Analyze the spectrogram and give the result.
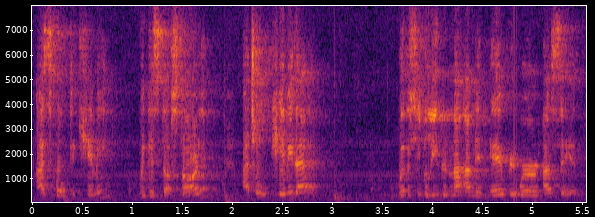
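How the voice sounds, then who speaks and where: A man with a high, bright, sharp voice lectures a rival in a scolding, preachy monologue. He sounds set back from the mic in an echoey room, with a faint hiss underneath. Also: fast talker, distant mic. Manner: scolding, preachy, repeats her name. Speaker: YouTuber in a clip. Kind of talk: heated monologue addressing a rival.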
